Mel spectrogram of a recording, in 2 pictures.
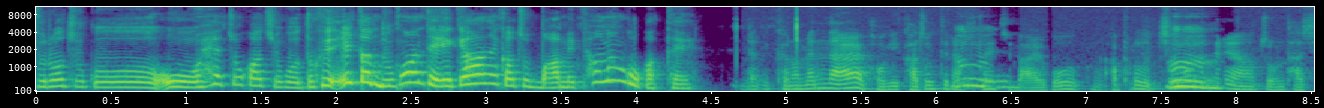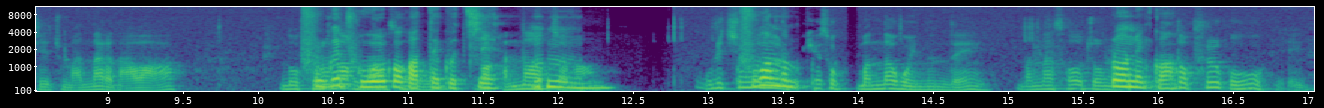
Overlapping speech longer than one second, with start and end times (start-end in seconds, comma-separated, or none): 10.3-12.3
